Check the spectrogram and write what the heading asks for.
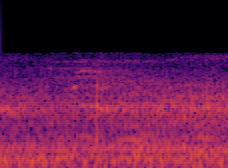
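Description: Steady background noise of a cinema lobby, with a few faint, brief high tones in the middle.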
